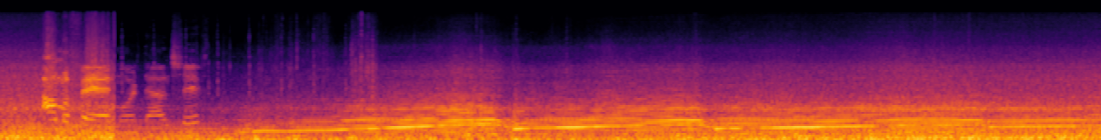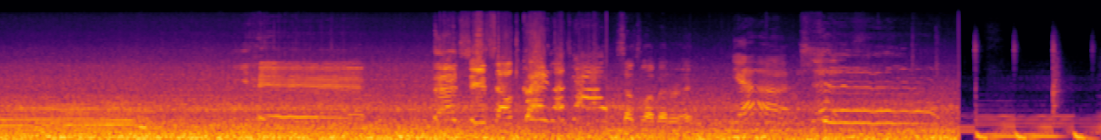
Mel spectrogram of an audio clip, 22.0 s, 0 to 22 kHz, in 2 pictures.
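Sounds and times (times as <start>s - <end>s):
car engine accelerating: 0.0s - 19.0s.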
